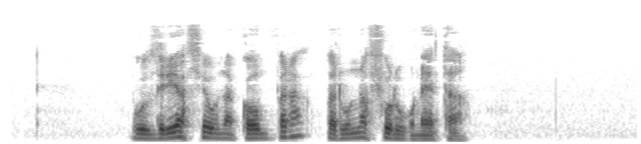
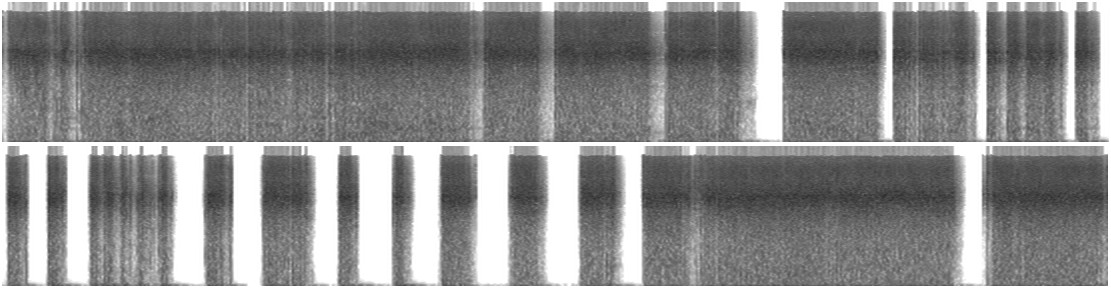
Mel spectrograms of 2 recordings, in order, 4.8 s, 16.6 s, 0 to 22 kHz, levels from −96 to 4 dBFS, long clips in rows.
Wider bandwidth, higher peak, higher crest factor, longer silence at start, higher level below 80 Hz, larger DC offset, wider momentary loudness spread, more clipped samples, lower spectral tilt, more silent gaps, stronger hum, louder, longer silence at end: second, 11.5 kHz vs over 20 kHz; second, -10 dBFS vs 0 dBFS; first, 20 dB vs 8 dB; first, 1 s vs 0.05 s; second, -70 dBFS vs -44 dBFS; second, under 0.1% vs 0.9%; about the same, 8 LU vs 6 LU; second, under 0.1% vs 1%; first, -7 dB/octave vs 2.5 dB/octave; second, none vs 10.14-10.24 s; neither; second, -29 LUFS vs -5 LUFS; first, 1.3 s vs 0 s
